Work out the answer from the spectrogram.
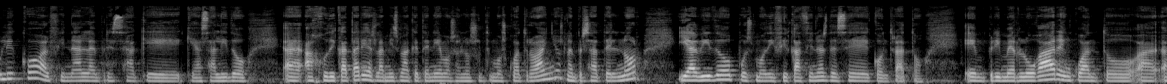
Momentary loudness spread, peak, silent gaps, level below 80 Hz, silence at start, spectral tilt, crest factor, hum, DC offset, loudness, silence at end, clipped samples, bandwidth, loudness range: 10 LU; -4 dBFS; none; -56 dBFS; 0 s; -5 dB/octave; 18 dB; none; under 0.1%; -22 LUFS; 0 s; under 0.1%; 16.5 kHz; 2 LU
